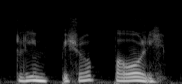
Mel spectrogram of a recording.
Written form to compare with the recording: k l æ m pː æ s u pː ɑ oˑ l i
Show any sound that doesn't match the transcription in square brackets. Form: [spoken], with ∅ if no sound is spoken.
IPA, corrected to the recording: k l [i] m pː [i] s [o] pː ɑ oˑ l i

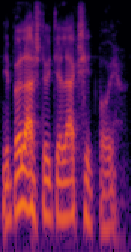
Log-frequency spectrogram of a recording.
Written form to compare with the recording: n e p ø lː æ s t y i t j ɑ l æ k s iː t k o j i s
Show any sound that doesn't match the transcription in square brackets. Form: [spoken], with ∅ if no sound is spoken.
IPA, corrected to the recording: n [i] p ø [l] æ s t y i t j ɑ l æ k s iː t [p] o [∅] i s

